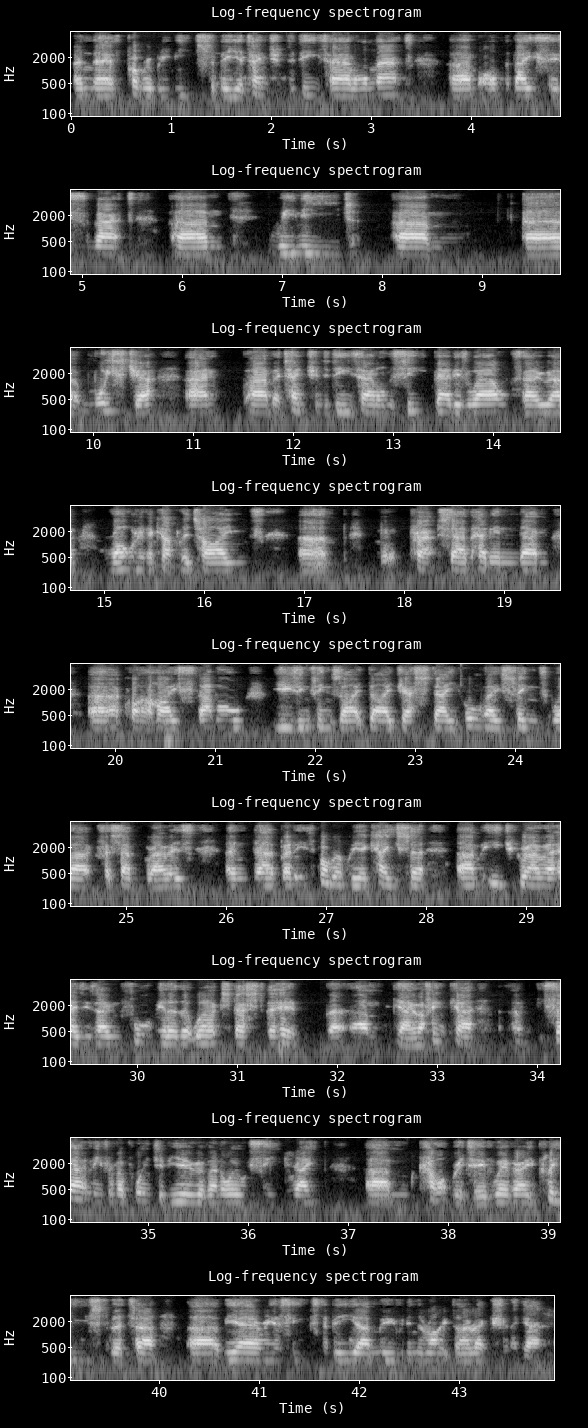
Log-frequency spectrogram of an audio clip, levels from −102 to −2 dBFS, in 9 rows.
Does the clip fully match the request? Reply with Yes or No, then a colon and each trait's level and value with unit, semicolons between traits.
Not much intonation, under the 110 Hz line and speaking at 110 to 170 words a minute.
No: narrow, 0.8 semitones; low, 130 Hz; average, 160 wpm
